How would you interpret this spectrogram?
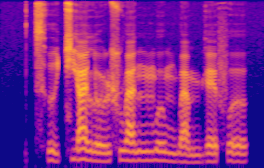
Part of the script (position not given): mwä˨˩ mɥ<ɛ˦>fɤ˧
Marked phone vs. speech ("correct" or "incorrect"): incorrect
